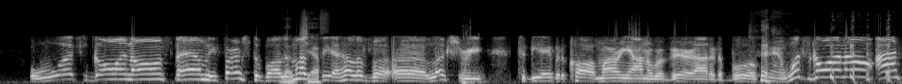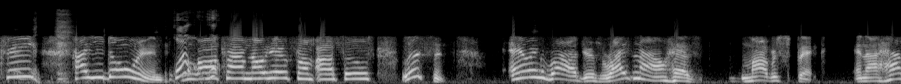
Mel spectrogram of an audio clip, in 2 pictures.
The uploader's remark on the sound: calls in from the set of Peacock’s ‘Tokyo Gold’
